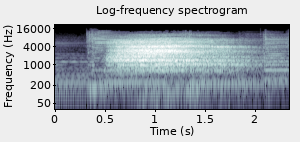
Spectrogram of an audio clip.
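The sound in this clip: A long, deep breath that swells to a broad, airy rush and then eases off, voiced as a dragon's breath in a children's bedtime story, with a faint low tone underneath.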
